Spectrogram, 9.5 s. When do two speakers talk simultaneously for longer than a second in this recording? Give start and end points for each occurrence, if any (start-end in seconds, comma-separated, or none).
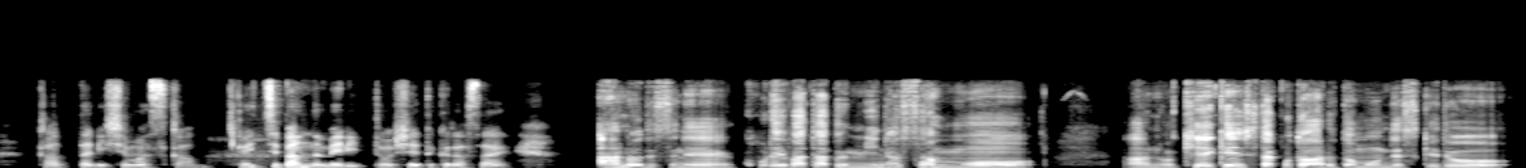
none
